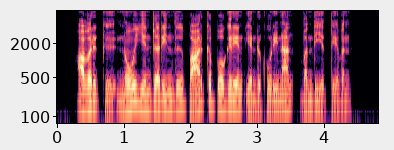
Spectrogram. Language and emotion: Tamil, neutral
